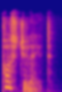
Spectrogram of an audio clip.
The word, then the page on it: postulate: British English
